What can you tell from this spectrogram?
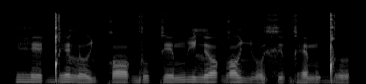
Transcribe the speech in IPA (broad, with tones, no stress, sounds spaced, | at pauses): ɦ ɪ˦˨ ɡ͡ǃ ɪ˦ l ʊ˨˦ ʎ k ɔ˧ ɡ u˧ k ɪ˦ m i˦ lʲ ɔ˦ ɡ ɔ˦ ʎ o˨ xʲ ʊ˨ ɡʱ ɛ˧ m ɡ͡ǃ ʊ˦˨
